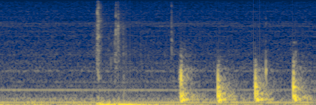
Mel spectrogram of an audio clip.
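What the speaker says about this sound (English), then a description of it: "There was a knock on the door, disturbing your ever-needed sleep." Four evenly spaced knocks on a door ring out crisply after a brief shuffle, close and moderately loud against a faint steady hum.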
